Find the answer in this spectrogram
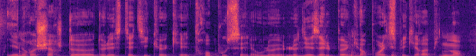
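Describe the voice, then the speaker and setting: Very deep voiced guy on a podcast, lots of euh and restarts. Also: fairly even intonation, fast, slight background noise. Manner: hesitant, many fillers and restarts. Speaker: podcast guest, illustrator. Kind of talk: casual podcast chat.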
